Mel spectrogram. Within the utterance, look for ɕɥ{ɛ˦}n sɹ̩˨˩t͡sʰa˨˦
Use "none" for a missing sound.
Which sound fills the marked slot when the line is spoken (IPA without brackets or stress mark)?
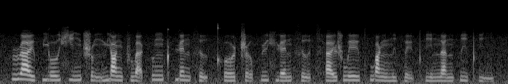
ɛ˨˦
